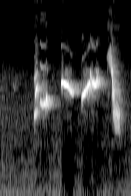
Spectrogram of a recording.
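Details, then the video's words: Whistled Orange-headed thrush phrases played to spur a caged bird: a warbled opening note, two sustained clear high whistles, then a quick sharply falling slur. "PANCINGAN ANIS KEMBANG BIAR NGEPLONG CEPAT BUNYI DAN GACOR"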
